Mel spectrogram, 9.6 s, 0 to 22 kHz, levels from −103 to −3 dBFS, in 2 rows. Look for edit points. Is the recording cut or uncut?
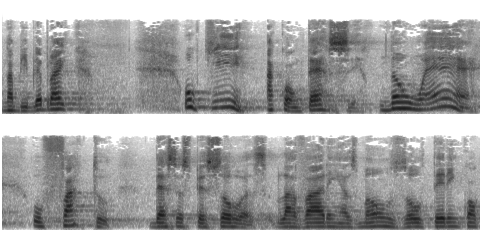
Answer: uncut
